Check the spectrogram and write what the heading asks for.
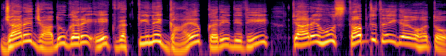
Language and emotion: Gujarati, surprised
